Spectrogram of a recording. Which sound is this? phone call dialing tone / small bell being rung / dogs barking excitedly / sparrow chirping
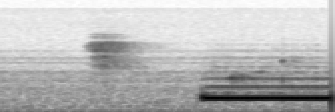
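phone call dialing tone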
